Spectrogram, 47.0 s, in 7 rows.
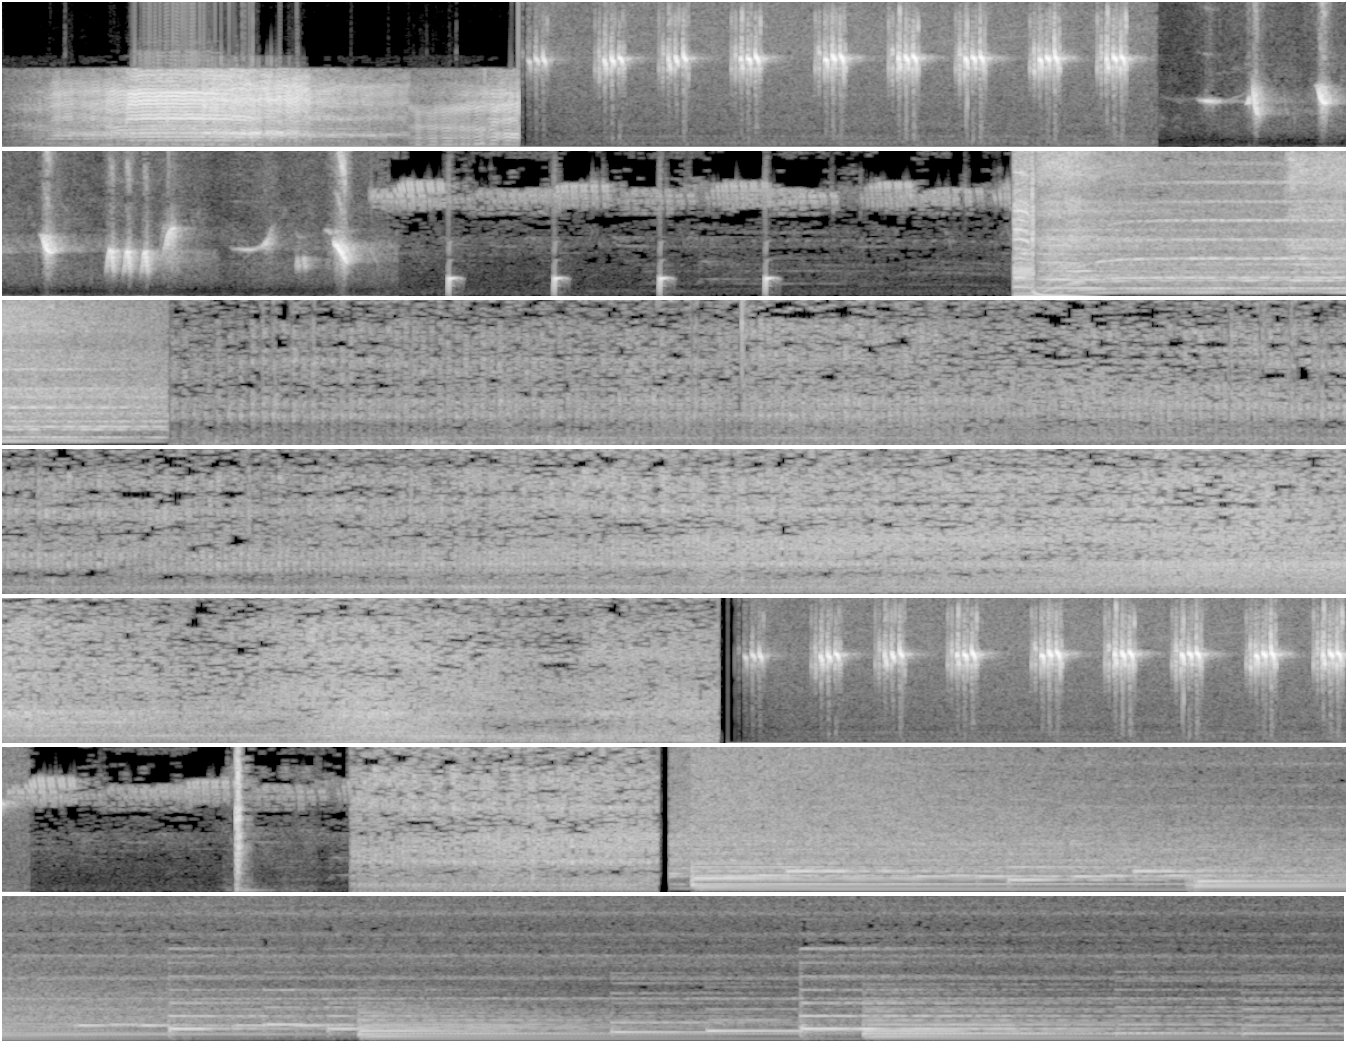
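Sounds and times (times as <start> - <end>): high cricket-like chirps: 2.6 - 5.8, 8.6 - 11.8, 30.6 - 35.4
single click: 34.7 - 35.0.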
